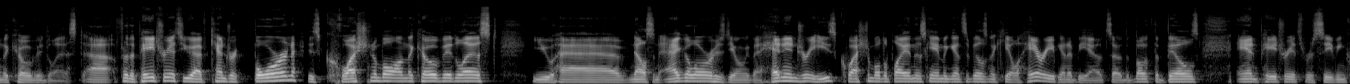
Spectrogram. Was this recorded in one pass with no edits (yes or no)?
no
